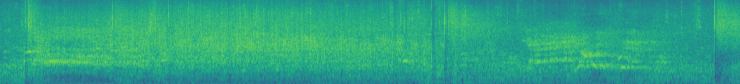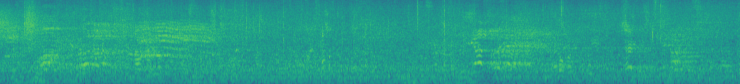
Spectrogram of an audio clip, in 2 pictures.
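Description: Men shout sharp, loud battle cries in a large echoing hall.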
